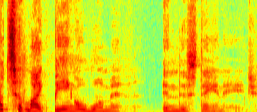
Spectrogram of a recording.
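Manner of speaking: earnest, serious, reflective, introspective tone, low and soft. Asking a mock interview question, in a serious, introspective voice. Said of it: "This is my serious, introspective voice".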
